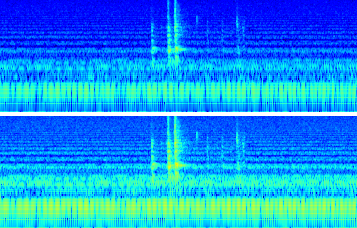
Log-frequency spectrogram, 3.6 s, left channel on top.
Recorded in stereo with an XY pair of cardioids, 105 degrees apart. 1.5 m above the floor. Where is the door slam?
55° right.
